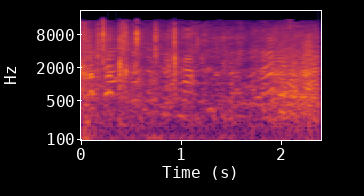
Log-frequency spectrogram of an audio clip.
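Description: Indistinct background chatter of a coffee-house crowd, with scattered light clicks.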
